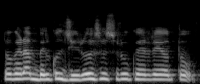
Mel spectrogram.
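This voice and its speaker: A woman's voice: on the high side, flat delivery, fast, mellow. A young woman teaching exam preparation in a casual, direct manner, advising viewers and addressing them as friends. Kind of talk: casual explanatory lesson.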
